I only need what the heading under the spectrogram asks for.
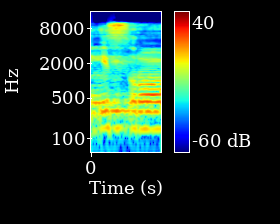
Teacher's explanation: ഇസ്റാ എന്ന് പറയുമ്പോൾ റാഇന് തഫ്ഖീം, അതിൻ്റെ ദീർഘാക്ഷരമായ അലിഫിലും തഫ്ഖീം തടിപ്പിച്ച് ഉച്ചരിക്കണം. ആ ദീർഘമാകട്ടെ മദ് മുത്തസിൽ വാജിബ് എന്ന ദീർഘമാണ്.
